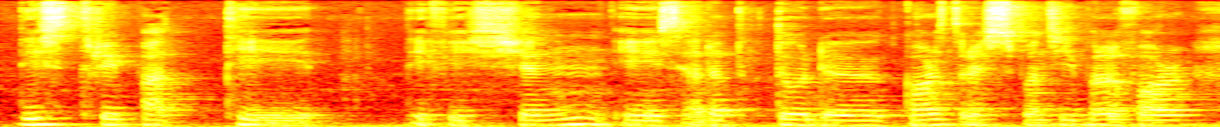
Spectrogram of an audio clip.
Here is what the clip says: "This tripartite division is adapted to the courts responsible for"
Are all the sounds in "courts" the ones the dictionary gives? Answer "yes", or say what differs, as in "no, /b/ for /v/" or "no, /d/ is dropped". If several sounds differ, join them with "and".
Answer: no, /s/ is dropped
